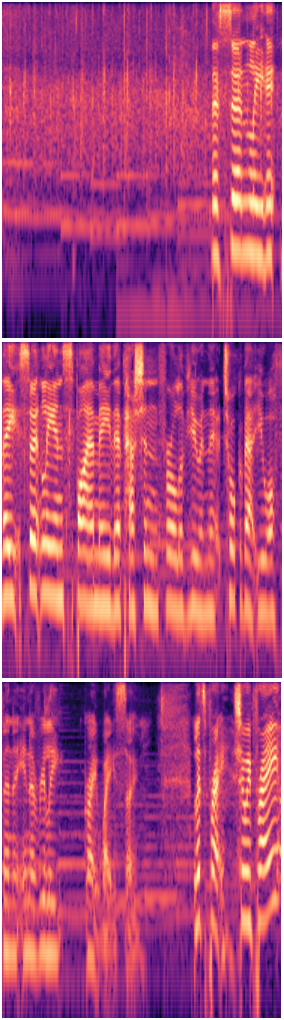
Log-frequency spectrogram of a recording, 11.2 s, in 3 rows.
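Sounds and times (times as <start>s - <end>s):
audience applause: 0.0s - 5.2s
speech: 2.8s - 11.1s.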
